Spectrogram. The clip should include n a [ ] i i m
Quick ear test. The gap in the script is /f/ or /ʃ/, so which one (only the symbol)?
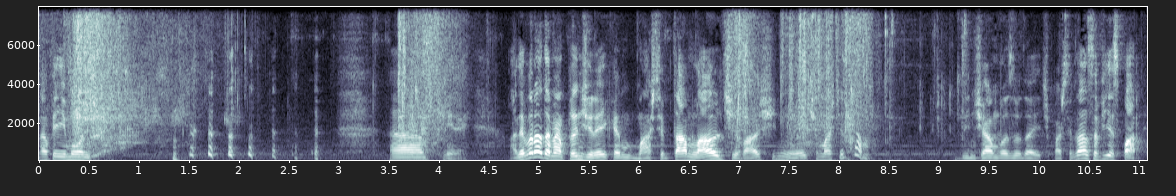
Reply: f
